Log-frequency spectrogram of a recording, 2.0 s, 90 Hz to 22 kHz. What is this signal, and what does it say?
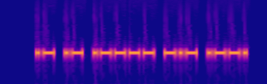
Morse code, heard as a keyed tone, about 46 wpm, 700 Hz. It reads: AA1KP
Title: USA Call Signs - 5 Characters - 6x Character Spacing - 45wpm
